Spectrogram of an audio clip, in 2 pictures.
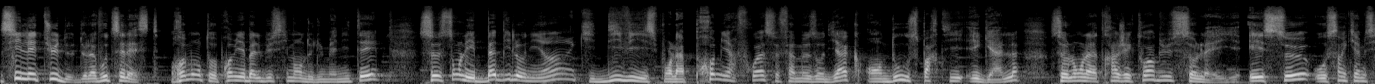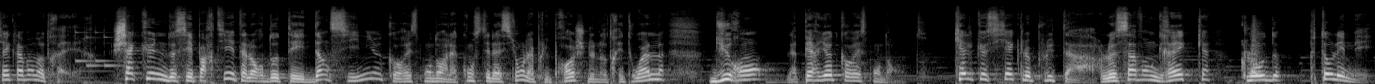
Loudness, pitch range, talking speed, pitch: -21 LUFS, 145-220 Hz, 160 wpm, 175 Hz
